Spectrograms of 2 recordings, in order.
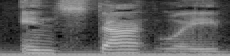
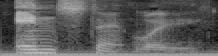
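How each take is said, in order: First: The stress falls on an unexpected syllable. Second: The stress falls on the expected syllable. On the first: The speaker calls it wrong. "Not instantly" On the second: The speaker calls it right. "but instantly"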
